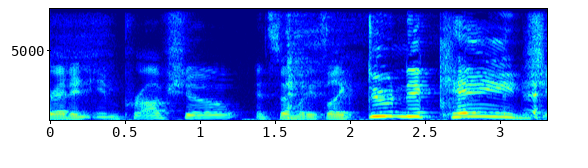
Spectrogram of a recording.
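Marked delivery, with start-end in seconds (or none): 2.1-3.3 high, loud, drawn-out heckle; shouted request. Acted. Improv audience member calls to the stage, mock shout. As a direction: yell it out like an audience suggestion.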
